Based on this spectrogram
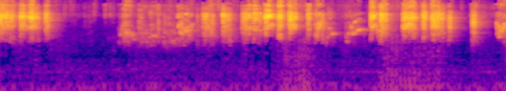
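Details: Several budgies sing as they play, a dense stream of high, rasping warbles and squawky chirps pulsing rapidly after a short pause near the start.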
